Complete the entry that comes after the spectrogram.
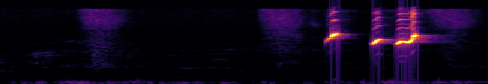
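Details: Ruby-throated bulbul stimulus song for caged birds: after quiet low rustling, a single loud whistled phrase of three notes, the first rising, the next two lower and slurred.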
